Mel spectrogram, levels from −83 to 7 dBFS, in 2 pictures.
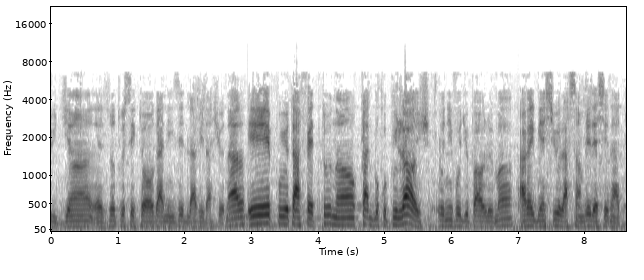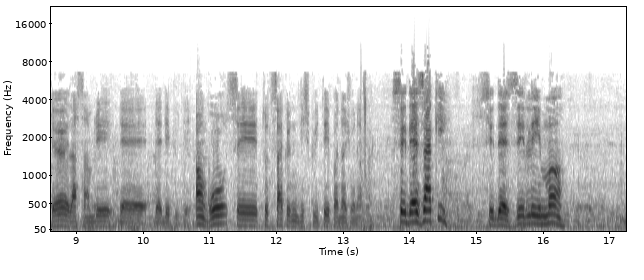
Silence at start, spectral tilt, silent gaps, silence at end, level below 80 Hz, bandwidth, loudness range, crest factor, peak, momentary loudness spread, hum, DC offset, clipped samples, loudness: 0 s; -6.5 dB/octave; none; 0 s; -40 dBFS; 8.4 kHz; 5 LU; 16 dB; 0 dBFS; 14 LU; none; under 0.1%; under 0.1%; -16 LUFS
